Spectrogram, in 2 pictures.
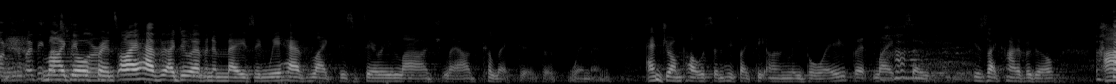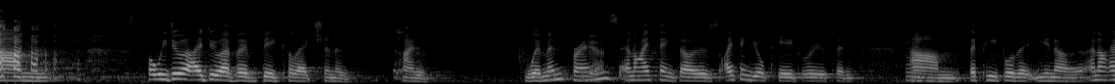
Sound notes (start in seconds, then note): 11.0 laughter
